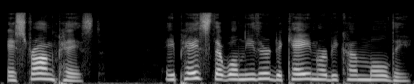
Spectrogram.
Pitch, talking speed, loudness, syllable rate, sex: 215 Hz, 160 wpm, -18 LUFS, 5.6 syllables/s, female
